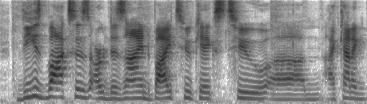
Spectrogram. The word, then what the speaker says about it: 2Kicxs: company based in wisconsin called two kicks it's just two kicks but it's spelled differently you can check them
